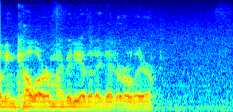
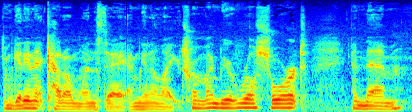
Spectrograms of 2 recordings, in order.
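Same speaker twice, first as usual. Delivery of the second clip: ordinary talk, nothing marked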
